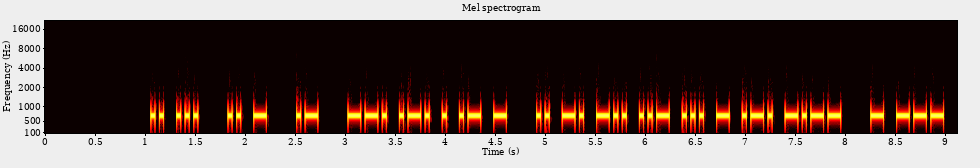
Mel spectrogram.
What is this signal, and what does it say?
Morse code, heard as a keyed tone, about 27 wpm, 700 Hz. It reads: IS IT A GREAT INDUSTRY TO
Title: Sentences from Top 1000 Words - Review Part 4 - 28wpm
